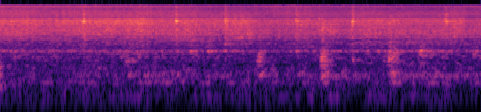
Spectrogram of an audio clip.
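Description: Soaked, drained cashews and raisins sizzling as they fry in ghee in a metal kadai, with a steady high hiss. A spatula scrapes and taps against the pan several times in the middle.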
